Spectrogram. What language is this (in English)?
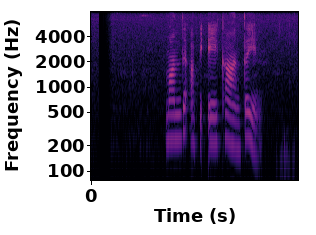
Sinhala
